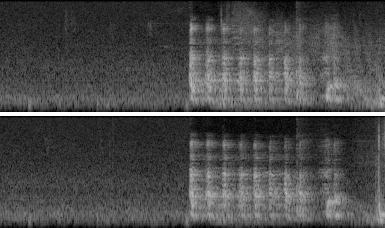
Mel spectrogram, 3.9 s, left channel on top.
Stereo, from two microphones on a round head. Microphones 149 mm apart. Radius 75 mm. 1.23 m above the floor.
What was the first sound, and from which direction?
Laughter, 85° left.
